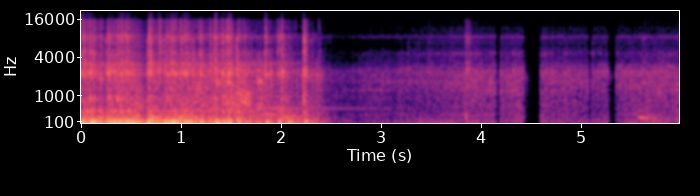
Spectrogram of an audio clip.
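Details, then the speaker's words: Cadillac CTS-V first start on new engine: runs unevenly and loudly for two seconds then dies; owner wonders if it's a vacuum. "I wonder if it's a vacuum. What's up, dude? So what you think, man? Kind of making it run a little different, maybe."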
